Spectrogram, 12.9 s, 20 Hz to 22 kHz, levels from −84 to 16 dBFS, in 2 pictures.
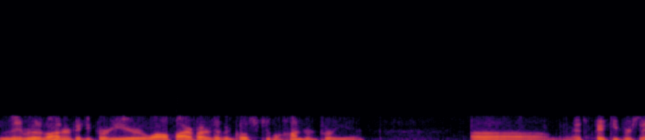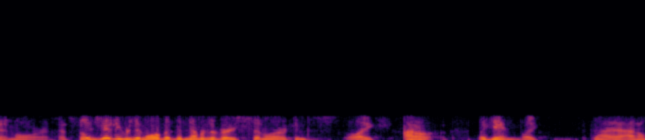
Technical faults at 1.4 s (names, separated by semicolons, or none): tandem speech coding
